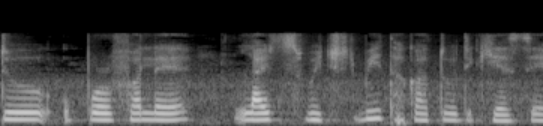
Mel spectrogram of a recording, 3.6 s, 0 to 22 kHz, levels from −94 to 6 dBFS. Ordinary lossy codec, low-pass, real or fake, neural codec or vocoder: MP3, 48 kbps; 7.2 kHz; real; none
